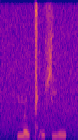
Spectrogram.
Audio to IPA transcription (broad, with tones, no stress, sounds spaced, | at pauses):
m œ˨ w ɡ͡ǁ ɔ̰˨ w ɕ i˦ w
